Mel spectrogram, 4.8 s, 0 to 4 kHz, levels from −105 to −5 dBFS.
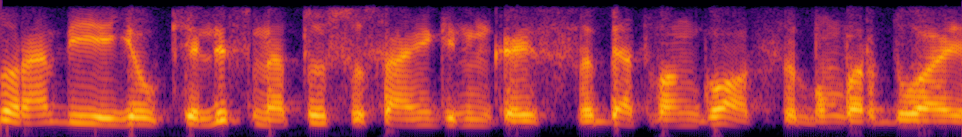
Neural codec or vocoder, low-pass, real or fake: none; 3.6 kHz; real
